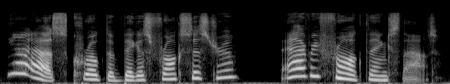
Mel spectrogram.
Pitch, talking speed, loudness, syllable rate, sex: 270 Hz, 135 wpm, -17 LUFS, 4.5 syllables/s, female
